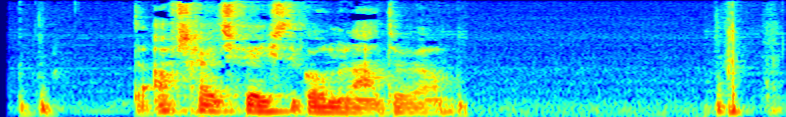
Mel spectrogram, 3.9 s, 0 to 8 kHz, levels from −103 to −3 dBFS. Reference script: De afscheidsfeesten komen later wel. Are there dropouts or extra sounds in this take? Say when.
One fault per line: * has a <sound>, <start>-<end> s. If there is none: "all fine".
all fine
